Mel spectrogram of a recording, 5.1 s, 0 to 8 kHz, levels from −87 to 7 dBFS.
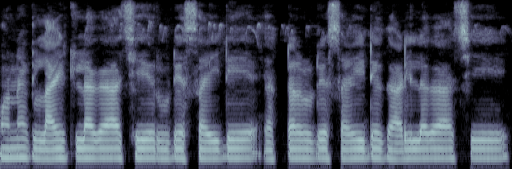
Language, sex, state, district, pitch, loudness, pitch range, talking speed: Bengali, male, West Bengal, Malda, 125 Hz, -21 LUFS, 125-130 Hz, 185 wpm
